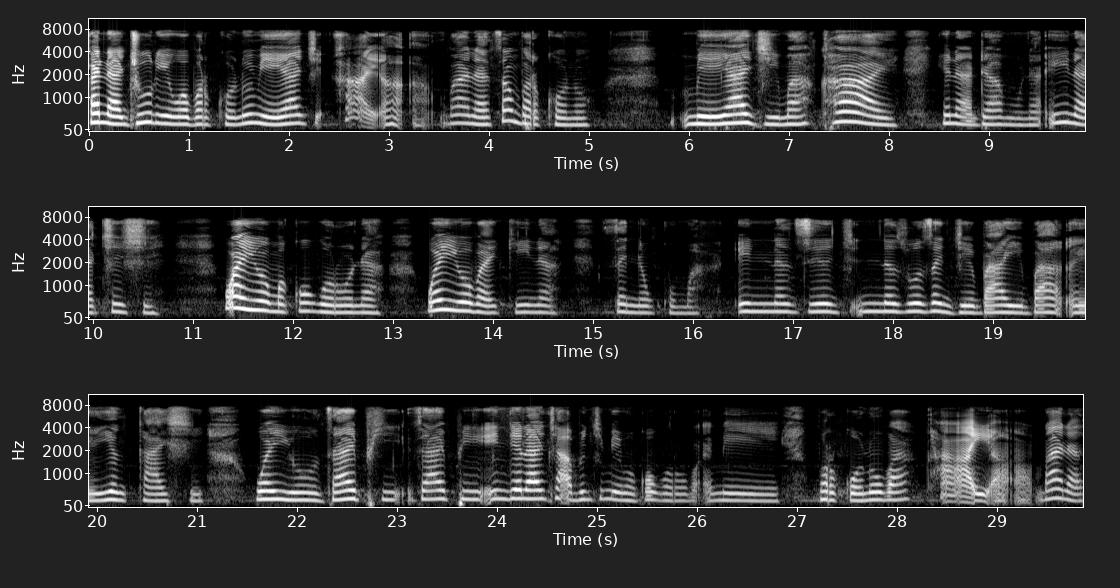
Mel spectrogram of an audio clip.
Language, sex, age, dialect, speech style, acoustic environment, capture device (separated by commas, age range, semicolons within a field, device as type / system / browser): Hausa, female, 18-24, Nigeria - Kano, happy; focused; excited, silence, mobile / Linux / Chrome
